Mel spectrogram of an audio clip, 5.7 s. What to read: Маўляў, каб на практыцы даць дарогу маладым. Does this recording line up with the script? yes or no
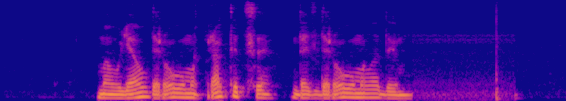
no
